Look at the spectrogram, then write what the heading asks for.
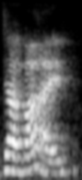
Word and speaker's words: divide: But divide doesn't sound quite right. That I is going to continue making it short sound. I, like igloo. Divide.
